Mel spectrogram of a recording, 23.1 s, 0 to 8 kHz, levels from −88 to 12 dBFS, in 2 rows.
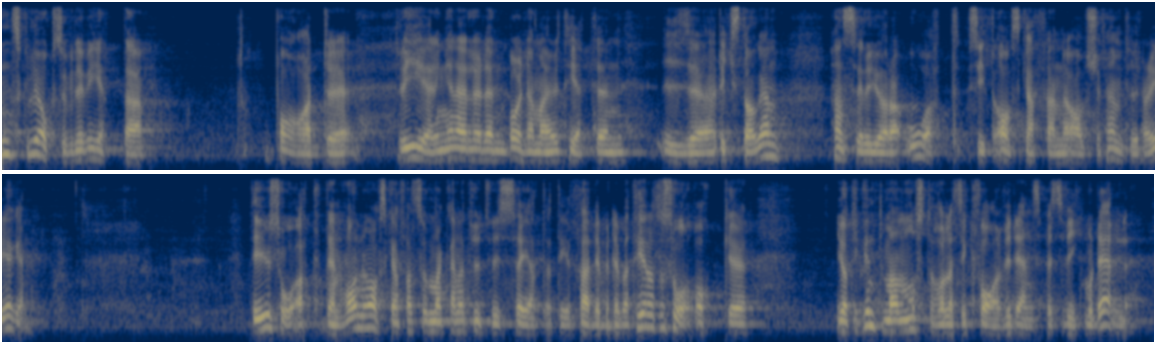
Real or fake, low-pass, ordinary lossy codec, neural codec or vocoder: fake; 7.2 kHz; none; codec, 24 kHz, 6 kbps, HILCodec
